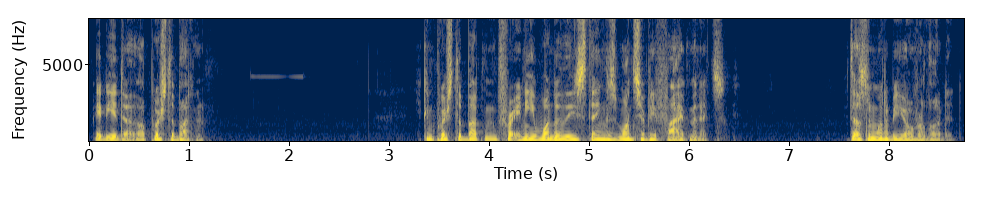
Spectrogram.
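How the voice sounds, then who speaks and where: Guy hosting a show from his desk, kinda low, raspy unsteady voice, keeps clearing his throat. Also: fairly quick, pauses often, darkish tone, dry recording, clean studio sound. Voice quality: husky, unsteady voice. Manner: rambling, self-deprecating, frequent throat clearing. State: has a probe in his nose. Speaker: podcast host. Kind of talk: rambling solo talk show. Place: home studio at a desk.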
